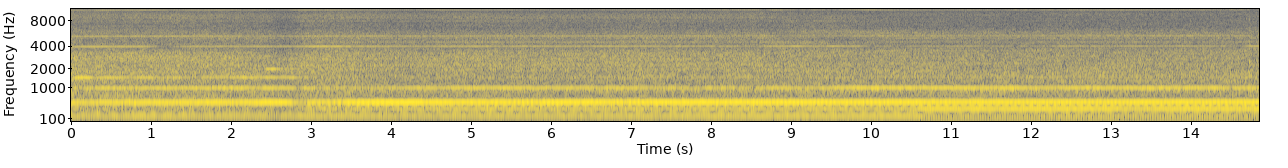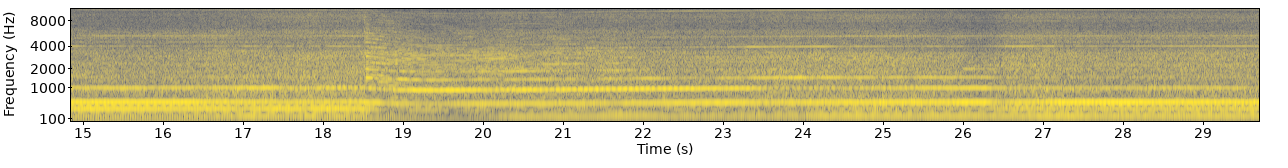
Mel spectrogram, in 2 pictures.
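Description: DeWalt DW734 thickness planer running with a steady high whine and hiss as a board on a sled feeds through it. About eighteen seconds in, the whine drops sharply in pitch and climbs back over a couple of seconds, the motor slowing under the load of the cut.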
